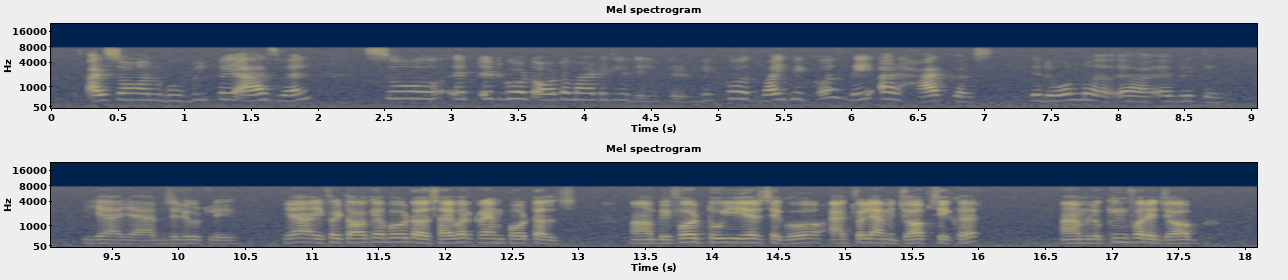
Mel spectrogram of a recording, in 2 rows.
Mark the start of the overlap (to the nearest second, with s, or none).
none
